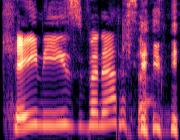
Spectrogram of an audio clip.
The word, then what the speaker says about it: Canes Venatici: I mean, if you're going to a constellation, you might as well go to Canes Venatici.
